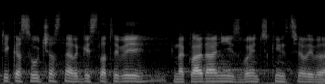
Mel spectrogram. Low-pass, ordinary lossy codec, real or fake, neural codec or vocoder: 14.4 kHz; AAC, 96 kbps; real; none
